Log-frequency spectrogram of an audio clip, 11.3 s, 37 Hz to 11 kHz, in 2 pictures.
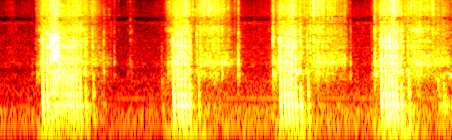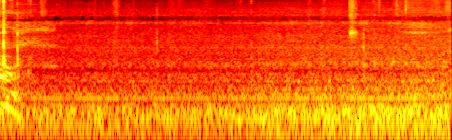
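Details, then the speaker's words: Vintage Homelite 7-19 chainsaw from the late 50s or early 60s, with about 60–70 psi compression and oil sprayed into the cylinder: four short roaring catches on choke, each dying. No gas is reaching the carburetor, indicating fuel starvation. "All right, we got her to fire off there just a little bit. I ain't getting no gas to the carburetor, so we're going to try to get a little bit of gas going in the carburetor."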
